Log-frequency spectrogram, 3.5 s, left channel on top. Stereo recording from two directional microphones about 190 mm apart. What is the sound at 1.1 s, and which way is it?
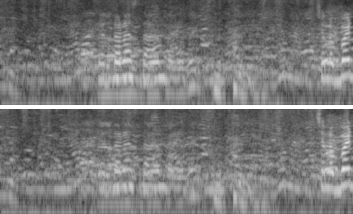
Speech, 20° left (ahead or behind).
